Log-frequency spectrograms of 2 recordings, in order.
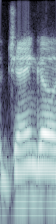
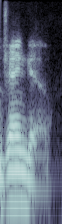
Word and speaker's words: Django: boy and he's a django and he's a do you know how to spell it he spells it and he goes d silent he goes i know he was the original django oh right now frank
